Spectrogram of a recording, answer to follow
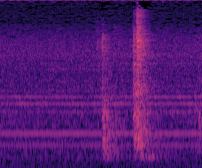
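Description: Steady electrical hum, a stack of fixed tones, broken about a second in by two short sharp knocks about a third of a second apart, from hardware or drums being handled at a drum kit.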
